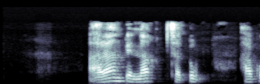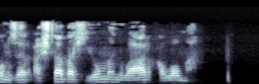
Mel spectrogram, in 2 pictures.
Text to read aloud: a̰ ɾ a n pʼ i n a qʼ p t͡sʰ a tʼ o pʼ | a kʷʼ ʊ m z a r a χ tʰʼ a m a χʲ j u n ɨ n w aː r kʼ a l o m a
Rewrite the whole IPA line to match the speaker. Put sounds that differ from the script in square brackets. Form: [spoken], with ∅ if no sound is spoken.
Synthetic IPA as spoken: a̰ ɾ a n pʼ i n a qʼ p t͡sʰ a tʼ [u] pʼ | a kʷʼ ʊ m z a r a [ʂ] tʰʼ a [b] a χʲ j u [m] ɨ n w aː r [qʼ] a l o m a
